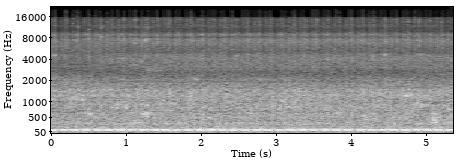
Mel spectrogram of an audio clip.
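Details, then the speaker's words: 1996 Ford F-150, compression test poor: steady low idle with a light, fairly even tick about a hundred-plus per minute, visible engine movement, check engine light returns; owner guesses valvetrain, source unknown. "it's still clicking or and of course you can probably see the movement of the motor"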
